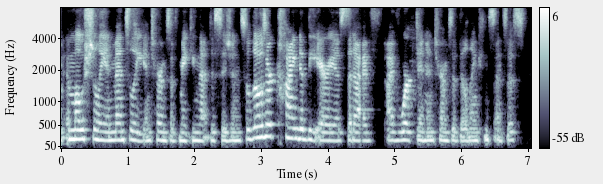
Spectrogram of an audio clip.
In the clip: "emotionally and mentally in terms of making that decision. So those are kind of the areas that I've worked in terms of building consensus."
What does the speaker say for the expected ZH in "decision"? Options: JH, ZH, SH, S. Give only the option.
ZH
